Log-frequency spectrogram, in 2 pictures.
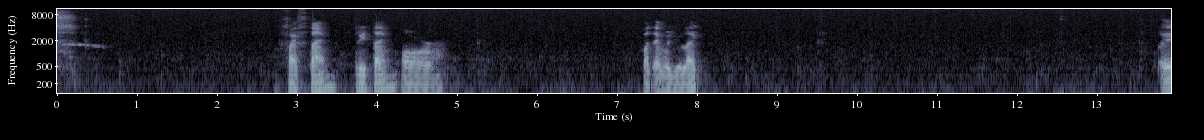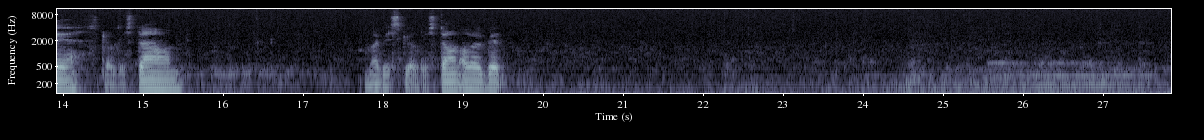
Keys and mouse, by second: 0.4 g, 1.8 right click, 2.8 e, 4.7 right click, 5.3 e, 8.7 right click, 9.5 e, 12.0-13.3 middle drag, 13.3 ctrl+a, 15.2 middle click, 15.4 middle click, 16.1 right click, 16.9 ctrl+a, 20.6 right click, 21.4 ctrl+a, 23.1 right click, 23.9 ctrl+a, 25.9 right click, 26.9 ctrl+a.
